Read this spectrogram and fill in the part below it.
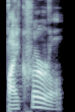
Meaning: having two legs
- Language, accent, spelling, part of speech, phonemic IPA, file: English, US, bicrural, adjective, /ˌbaɪˈkɹʊɹ.əl/, En-us-bicrural.ogg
